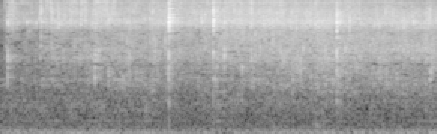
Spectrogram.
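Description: Steady frying hiss of cumin seeds in hot oil with a few sharp pops and crackles, close by, with no voices.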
